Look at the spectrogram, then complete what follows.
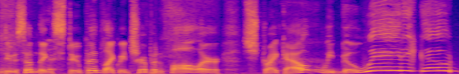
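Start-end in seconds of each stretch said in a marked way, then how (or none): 3.5-4.5 put-on high, loud taunting kid voice; mock a friend who just tripped; Melvin voice. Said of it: "doing the Melvin voice to mock one another".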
